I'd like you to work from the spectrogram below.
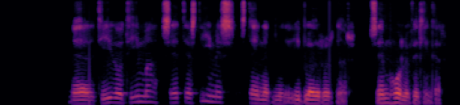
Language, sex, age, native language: Icelandic, male, 30-39, Icelandic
